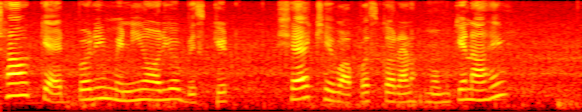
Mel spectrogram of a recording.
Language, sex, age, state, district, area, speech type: Sindhi, female, 30-45, Rajasthan, Ajmer, urban, read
